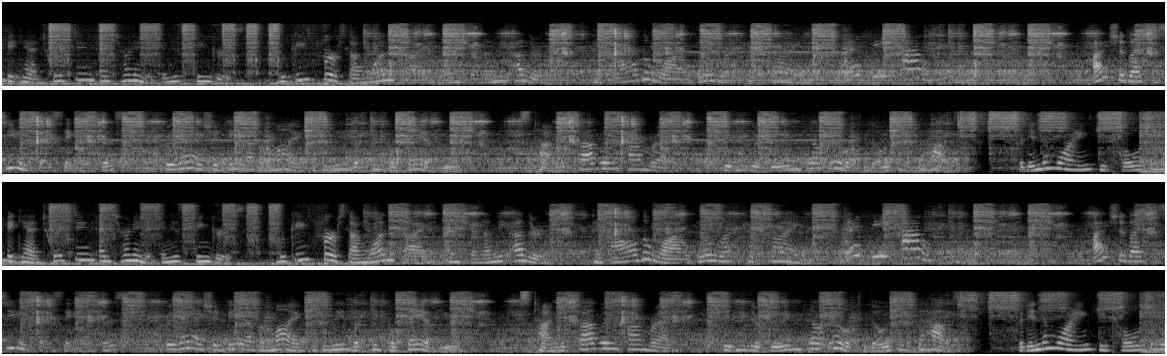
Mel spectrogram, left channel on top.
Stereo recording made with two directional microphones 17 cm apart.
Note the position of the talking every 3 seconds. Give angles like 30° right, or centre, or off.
40° right, 40° right, 30° right, 10° left, centre, 30° right, 30° right, 30° right.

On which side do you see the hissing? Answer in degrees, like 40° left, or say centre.
30° left.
